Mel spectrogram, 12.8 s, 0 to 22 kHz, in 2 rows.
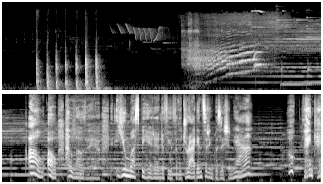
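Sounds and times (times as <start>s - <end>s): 
knocking on a big heavy door: 0.7s - 2.2s
speech: 7.0s - 11.7s, 12.4s - 12.7s.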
